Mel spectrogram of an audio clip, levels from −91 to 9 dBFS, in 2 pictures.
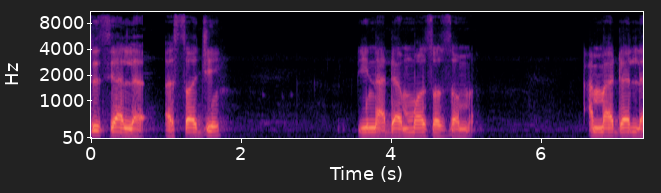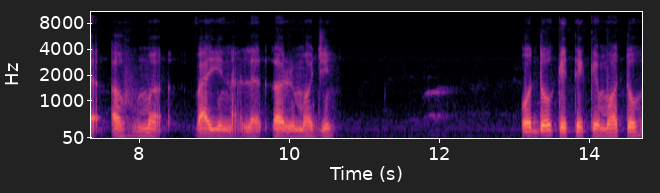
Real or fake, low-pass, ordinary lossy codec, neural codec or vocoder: real; 9.9 kHz; Opus, 32 kbps; none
